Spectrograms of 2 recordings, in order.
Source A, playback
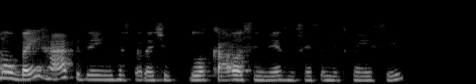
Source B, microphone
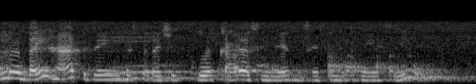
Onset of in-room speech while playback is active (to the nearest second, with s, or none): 1 s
